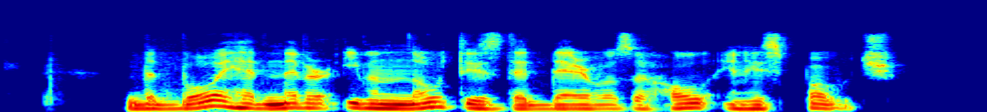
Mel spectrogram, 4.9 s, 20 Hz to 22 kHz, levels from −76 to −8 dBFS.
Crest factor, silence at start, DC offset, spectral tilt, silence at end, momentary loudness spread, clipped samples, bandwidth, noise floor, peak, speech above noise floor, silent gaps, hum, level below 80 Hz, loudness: 14 dB; 0.25 s; under 0.1%; -7 dB/octave; 0.5 s; 9 LU; under 0.1%; 7.8 kHz; -48 dBFS; -2 dBFS; 33 dB; none; none; -50 dBFS; -16 LUFS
